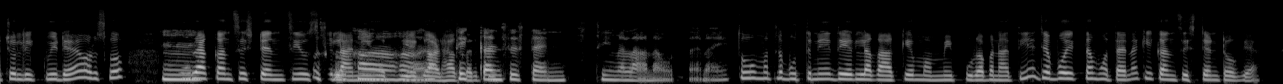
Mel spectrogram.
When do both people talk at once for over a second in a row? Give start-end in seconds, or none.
3.2-5.0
